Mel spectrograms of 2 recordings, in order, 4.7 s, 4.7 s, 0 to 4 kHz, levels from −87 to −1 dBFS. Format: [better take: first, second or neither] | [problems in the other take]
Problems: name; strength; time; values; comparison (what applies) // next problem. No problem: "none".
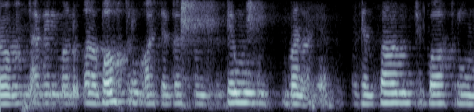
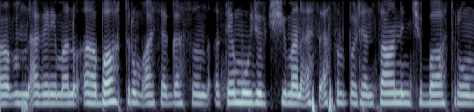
second | noise reduction (neural mask model DeepFilterNet 3)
